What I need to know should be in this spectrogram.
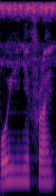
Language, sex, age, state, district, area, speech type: Bodo, male, 18-30, Assam, Chirang, urban, spontaneous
